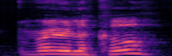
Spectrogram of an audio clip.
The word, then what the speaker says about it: RollerXcore: systems and Eddie over roller cor with a silent X in the middle uh put a VR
